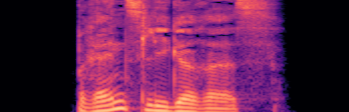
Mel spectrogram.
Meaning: strong/mixed nominative/accusative neuter singular comparative degree of brenzlig
- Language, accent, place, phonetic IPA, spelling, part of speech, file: German, Germany, Berlin, [ˈbʁɛnt͡slɪɡəʁəs], brenzligeres, adjective, De-brenzligeres.ogg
